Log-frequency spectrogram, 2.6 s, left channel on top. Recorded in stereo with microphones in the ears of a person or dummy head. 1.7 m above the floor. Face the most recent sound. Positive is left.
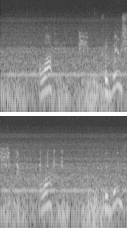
turn(degrees=65)  # may be behind; listen again after turning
